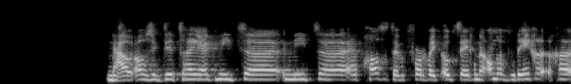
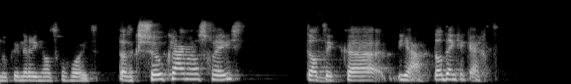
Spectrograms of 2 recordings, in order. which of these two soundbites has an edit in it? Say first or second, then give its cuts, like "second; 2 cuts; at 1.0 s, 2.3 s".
first; 1 cut; at 1.3 s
